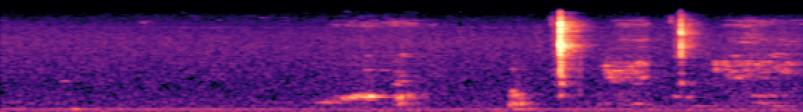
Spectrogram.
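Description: Faint mouth sounds of someone tasting a mouthful of soda: quiet at first, then a swallow about halfway through, followed by two sharp mouth clicks and soft smacking near the end.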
